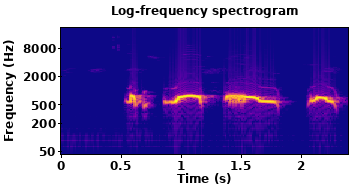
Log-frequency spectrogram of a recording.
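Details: Spotted dove song in the standard voice used to excite and lure birds for trapping, recorded directly with no background noise. A single clean phrase of four mellow, low coos: brief opener, two sustained middle notes, a short final coo.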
